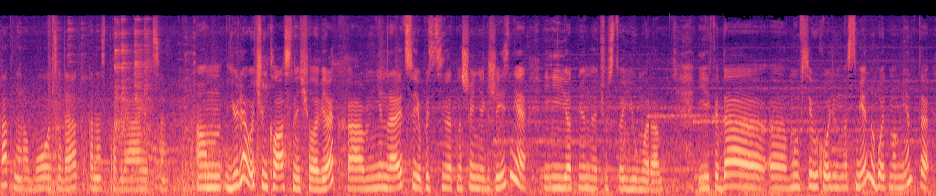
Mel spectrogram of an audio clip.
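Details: Adult woman speaking Russian; typical speech.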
